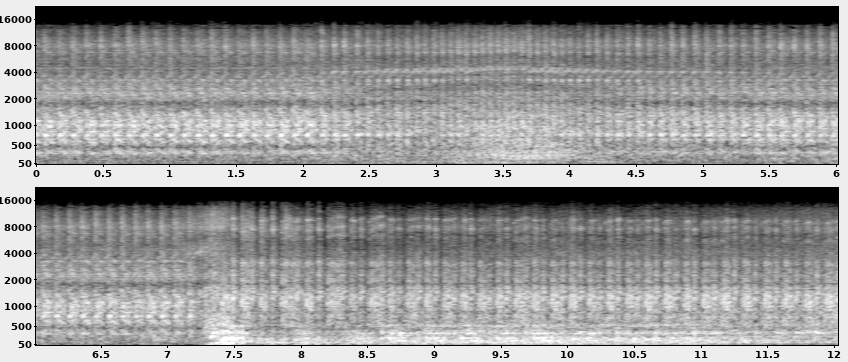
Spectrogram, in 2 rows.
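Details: Diesel truck cranking on weak 7-year-old batteries (from early 2011), unplugged, started with ether after hot no-start repair with turbo intake duct refitted; steady cranking about seven seconds, catches with a thump, settles into rough even run; running after a year.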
